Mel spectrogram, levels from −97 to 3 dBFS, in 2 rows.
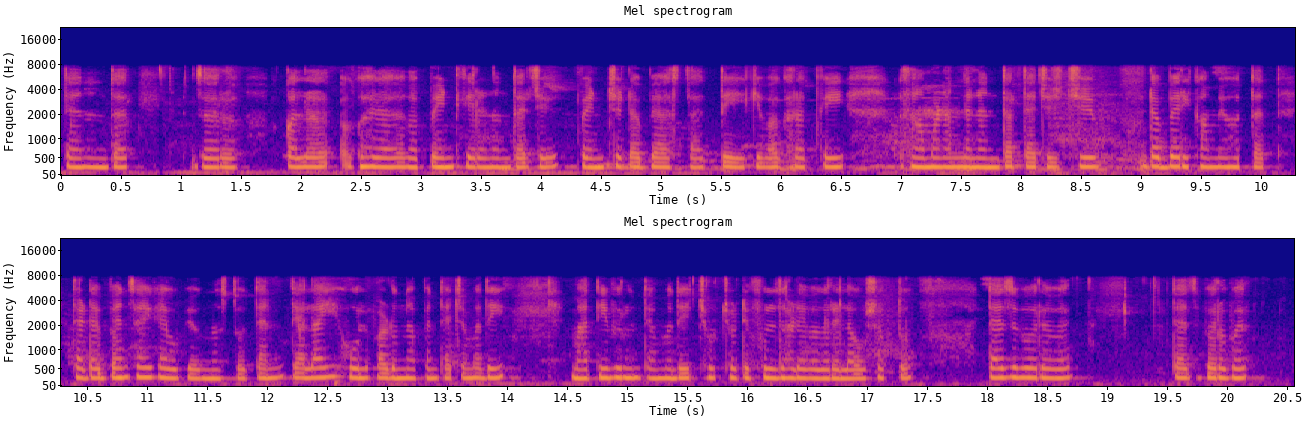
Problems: none marked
